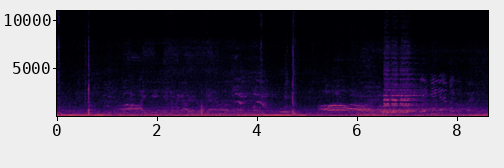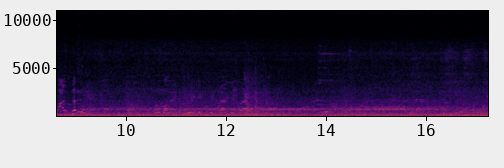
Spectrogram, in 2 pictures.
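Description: Indistinct voices over a steady low hum, with a short horn-like toot about six and a half seconds in and a held tone through the second half. Two sharp knocks come in the first five seconds.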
